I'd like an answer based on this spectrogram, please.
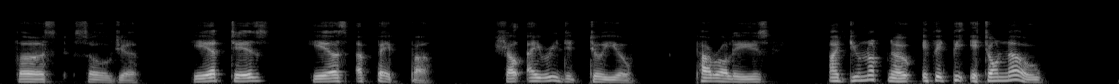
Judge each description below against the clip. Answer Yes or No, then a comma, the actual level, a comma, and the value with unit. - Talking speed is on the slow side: Yes, slow, 130 wpm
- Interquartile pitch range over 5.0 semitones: Yes, wide, 5.4 semitones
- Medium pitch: Yes, medium, 145 Hz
